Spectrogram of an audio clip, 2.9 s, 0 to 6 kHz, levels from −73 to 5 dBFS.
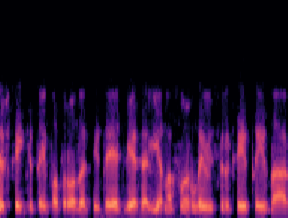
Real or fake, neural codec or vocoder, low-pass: fake; codec, 16 kHz, 16 kbps, FunCodec, trained on LibriTTS, 50 frames a second; 5.4 kHz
